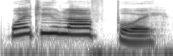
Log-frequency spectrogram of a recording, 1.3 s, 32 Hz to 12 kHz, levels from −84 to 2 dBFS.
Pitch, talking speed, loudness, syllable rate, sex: 265 Hz, 230 wpm, -13 LUFS, 4.6 syllables/s, female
